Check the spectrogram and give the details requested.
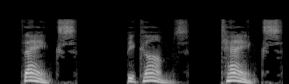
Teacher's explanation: Unvoiced th becomes t, e.g. thanks becomes tanks.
